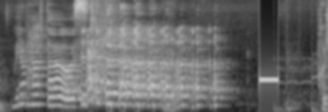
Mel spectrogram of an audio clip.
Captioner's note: laughs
